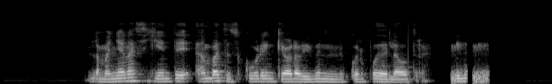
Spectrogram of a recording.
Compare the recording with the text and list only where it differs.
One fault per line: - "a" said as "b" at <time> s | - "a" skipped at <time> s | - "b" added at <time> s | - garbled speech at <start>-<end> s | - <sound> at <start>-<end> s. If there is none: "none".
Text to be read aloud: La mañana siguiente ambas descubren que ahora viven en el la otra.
- "cuerpo de" added at 3.5 s
- laugh at 4.5-4.9 s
